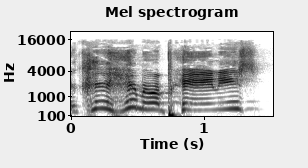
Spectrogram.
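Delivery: high put-on woman's voice; upstairs neighbour lady. Man imitating neighbour who dropped laundry, high lady voice. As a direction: imitate her in a high pitch. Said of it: "she was like".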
